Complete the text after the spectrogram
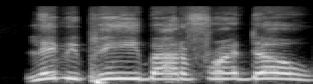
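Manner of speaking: mock, sudden, very high-pitched scream. Retelling why the show started late: imitating Parker screaming. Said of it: "comes in and screams".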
